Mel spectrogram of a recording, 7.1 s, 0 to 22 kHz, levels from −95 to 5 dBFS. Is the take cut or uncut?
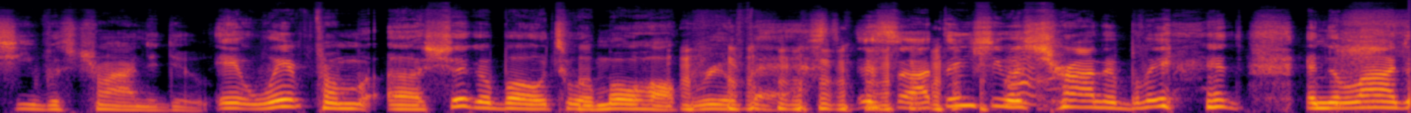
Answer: cut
